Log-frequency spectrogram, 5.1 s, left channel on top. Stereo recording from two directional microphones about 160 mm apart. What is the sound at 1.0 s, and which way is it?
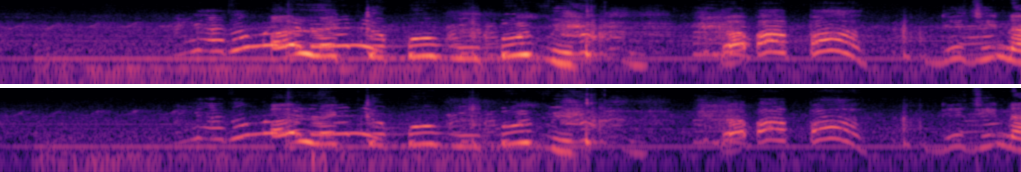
A child's voice, 40° left (ahead or behind).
